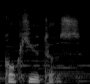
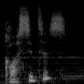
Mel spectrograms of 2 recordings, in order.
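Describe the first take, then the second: First: The name is said with Japanese syllables, starting 'koh-kyu'. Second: The name is said as an English reading, 'co-sigh'. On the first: "in Japanese, they say Kokyutos" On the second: "I don't know if it's Cositus"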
